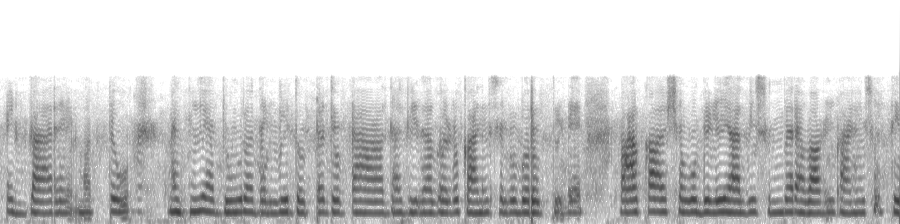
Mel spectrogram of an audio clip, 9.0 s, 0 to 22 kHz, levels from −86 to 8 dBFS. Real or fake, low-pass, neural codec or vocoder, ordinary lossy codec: fake; 5.4 kHz; codec, 24 kHz, 1.5 kbps, HILCodec; none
